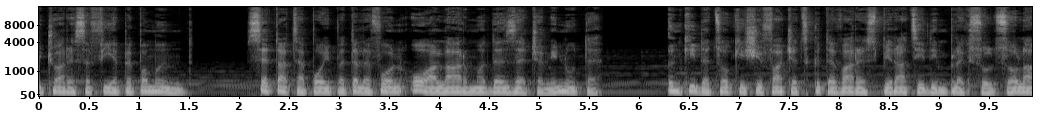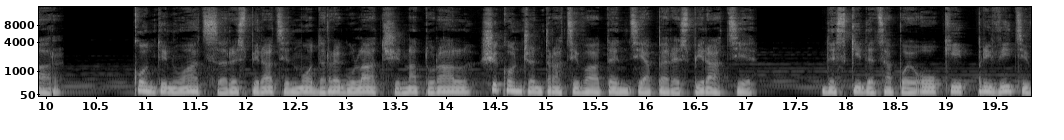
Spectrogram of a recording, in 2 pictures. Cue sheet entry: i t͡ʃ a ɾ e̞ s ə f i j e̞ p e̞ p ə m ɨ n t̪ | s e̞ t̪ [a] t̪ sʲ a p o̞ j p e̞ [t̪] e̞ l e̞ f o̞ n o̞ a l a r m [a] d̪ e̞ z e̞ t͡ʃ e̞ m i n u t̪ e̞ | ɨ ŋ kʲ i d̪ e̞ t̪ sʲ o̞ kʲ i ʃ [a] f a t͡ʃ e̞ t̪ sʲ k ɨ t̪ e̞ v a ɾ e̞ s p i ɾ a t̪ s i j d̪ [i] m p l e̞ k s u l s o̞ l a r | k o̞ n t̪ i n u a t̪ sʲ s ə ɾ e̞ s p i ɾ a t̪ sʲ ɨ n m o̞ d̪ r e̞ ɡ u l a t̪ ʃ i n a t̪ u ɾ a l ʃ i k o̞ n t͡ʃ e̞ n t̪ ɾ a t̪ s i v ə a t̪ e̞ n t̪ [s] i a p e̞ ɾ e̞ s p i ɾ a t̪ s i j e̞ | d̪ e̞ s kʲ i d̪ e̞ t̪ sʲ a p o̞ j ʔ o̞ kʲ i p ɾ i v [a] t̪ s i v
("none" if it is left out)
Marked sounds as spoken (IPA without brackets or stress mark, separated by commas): a, t̪, ə, i, i, s, i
